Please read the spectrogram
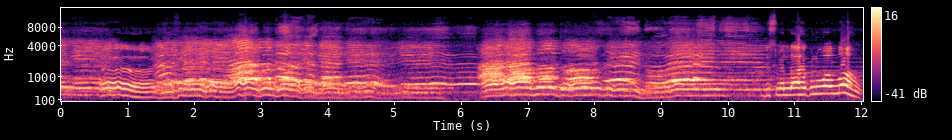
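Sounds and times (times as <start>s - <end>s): children's choir chanting: 0.0s - 11.3s.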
